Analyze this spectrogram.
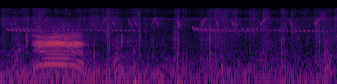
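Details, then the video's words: Village cattle roaming free in a rice field while eating grass: a strong, rich moo of about one second near the start, then quieter field ambience with thin high chirping trills. "suara sapi moo"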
